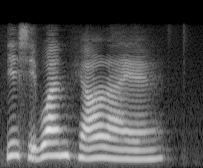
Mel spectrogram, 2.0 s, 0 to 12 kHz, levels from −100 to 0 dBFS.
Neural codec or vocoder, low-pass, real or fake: codec, 16 kHz, 0.5 kbps, FunCodec, trained on Chinese and English, 25 frames a second; 7.2 kHz; fake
